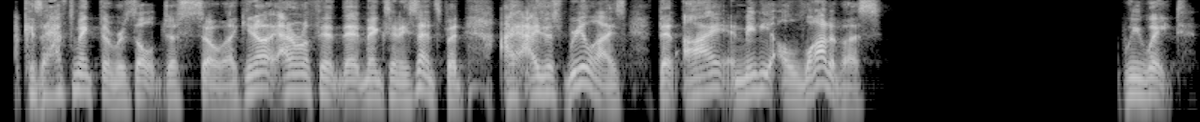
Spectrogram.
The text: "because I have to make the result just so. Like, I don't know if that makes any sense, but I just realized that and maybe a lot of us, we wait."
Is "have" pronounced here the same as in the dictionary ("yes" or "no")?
no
